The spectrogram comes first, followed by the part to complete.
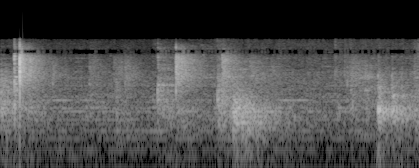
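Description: Pool cue striking the cue ball, then a sharp click as the cue ball hits an object ball. Further knocks of balls against the cushions come a couple of seconds later, and a dull thump near the end.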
